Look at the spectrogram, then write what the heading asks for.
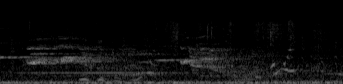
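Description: Aries, a dog in e-collar training, gives high whimpers and short yips over steady background noise, with a person speaking nearby.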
